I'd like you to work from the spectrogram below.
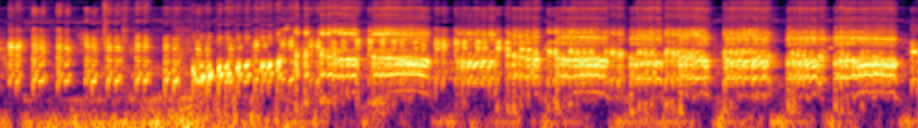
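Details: Female white-breasted waterhen call used as a bird-catching lure: harsh, rapid, repeated croaking notes in dense chattering bursts, with a low hum beneath.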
